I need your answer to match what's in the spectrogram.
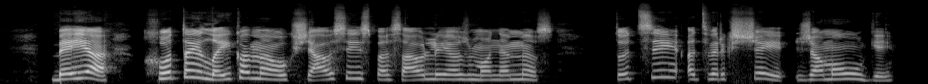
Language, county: Lithuanian, Klaipėda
